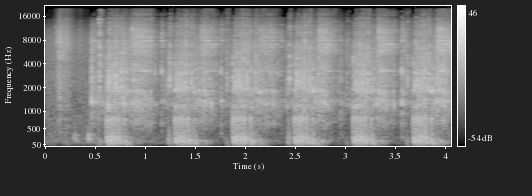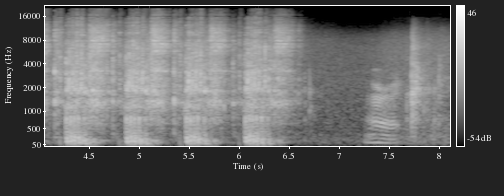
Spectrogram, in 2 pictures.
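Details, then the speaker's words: Ryobi SS30 string trimmer that won't start, with a broken primer, pulled about nine times after priming two-stroke fuel into the carburetor: short rasping crank bursts, no firing; fuel not suspected, spark next. "okay so that's not the problem so I suspect it's not a fuel problem"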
